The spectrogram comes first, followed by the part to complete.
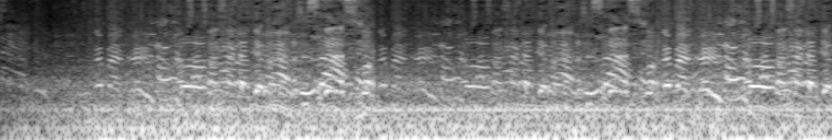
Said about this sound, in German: Wir fahren mit dem Auto auf einer Straße, die mitten durch einen Markt führt.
